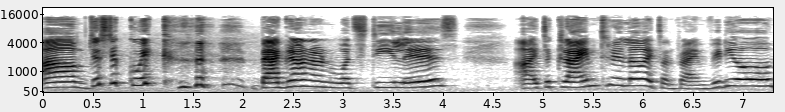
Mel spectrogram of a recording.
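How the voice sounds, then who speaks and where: Raised and projected, a woman's high-pitched voice with a bright, sharp tone moves at a very slow pace with lively intonation. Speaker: podcast co-host reviewing TV shows. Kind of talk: casual chat.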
